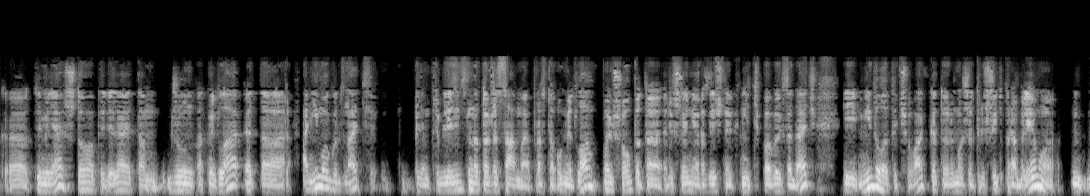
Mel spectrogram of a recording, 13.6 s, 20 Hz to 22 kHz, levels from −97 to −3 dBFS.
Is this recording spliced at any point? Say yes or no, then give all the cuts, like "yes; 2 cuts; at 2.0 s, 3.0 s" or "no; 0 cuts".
yes; 1 cut; at 3.7 s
